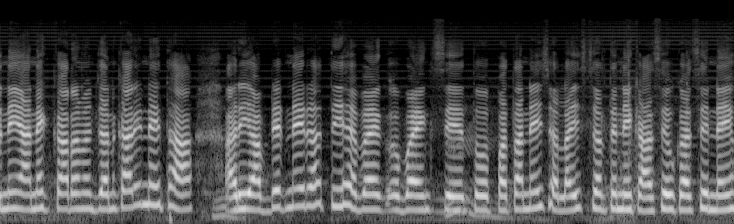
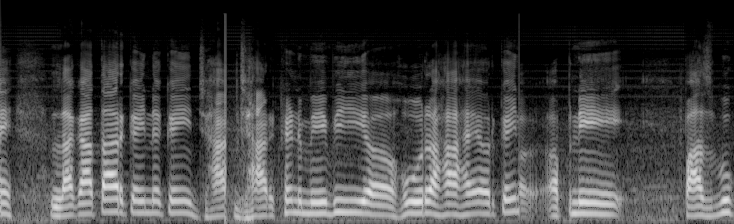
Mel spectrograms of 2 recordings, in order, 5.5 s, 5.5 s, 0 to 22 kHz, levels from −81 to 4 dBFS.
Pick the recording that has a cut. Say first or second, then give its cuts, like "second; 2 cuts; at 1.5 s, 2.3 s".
second; 2 cuts; at 1.7 s, 3.9 s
